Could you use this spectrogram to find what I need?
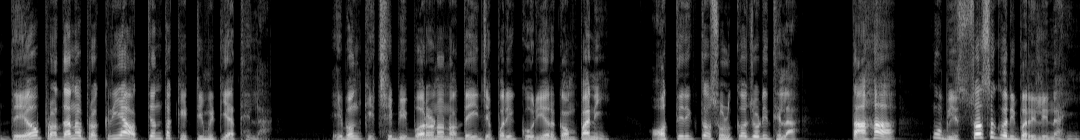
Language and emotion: Odia, disgusted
